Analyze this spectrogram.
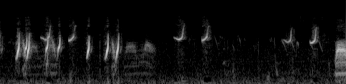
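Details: Quail sound meant for hunting: a run of rapid raspy chirps gives way to a few thin, rising whistled notes, then a loud harsh squawk at the end.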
